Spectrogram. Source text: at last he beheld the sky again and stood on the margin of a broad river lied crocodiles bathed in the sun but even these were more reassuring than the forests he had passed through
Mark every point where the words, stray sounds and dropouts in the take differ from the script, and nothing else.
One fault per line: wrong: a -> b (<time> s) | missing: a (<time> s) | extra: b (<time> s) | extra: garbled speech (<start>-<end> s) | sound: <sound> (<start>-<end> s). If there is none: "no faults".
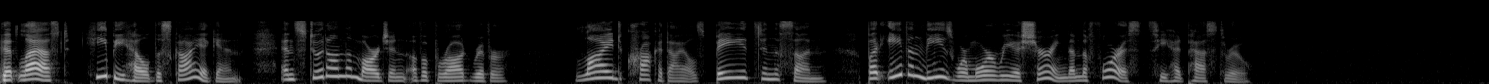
no faults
